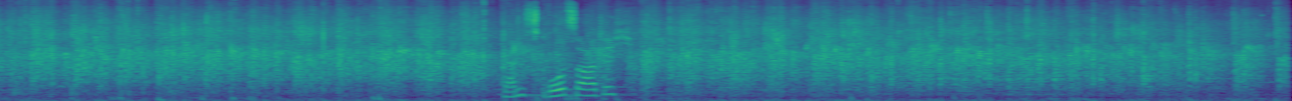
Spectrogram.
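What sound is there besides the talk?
audience applause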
